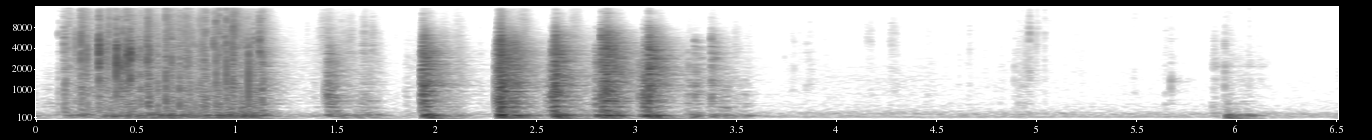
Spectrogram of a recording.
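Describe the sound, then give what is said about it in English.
Shuffling of a tarot card deck: a long riffling burst, then a series of quick, crisp shuffles in rapid rhythm, followed by near silence with a faint soft tap near the end. “And I find that with shuffling, it just depends on how much you want to shuffle.”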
